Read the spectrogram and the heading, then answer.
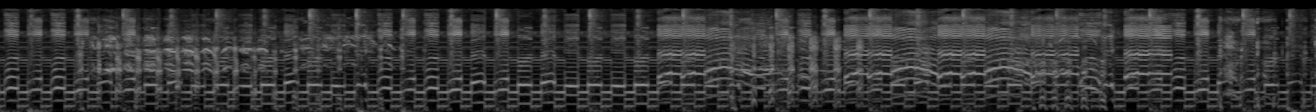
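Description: Fast, driving rock riff built from a newborn baby's coos, squeals and giggles, recorded by the father over an entire year, chopped up and pitched into a repeating melody over a steady beat, loud and continuous with no talking.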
